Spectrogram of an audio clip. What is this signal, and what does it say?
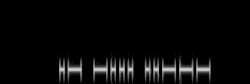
Morse code, heard as a keyed tone, about 28 wpm, 700 Hz. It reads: AB2
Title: USA Call Sign Prefixes - Repeated 2x - 28wpm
